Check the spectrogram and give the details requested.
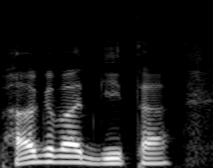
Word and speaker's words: Bhagavad Gita: know yourself is that the H is there for a reason it isn't just any voiced labial consonant it is an aspirated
